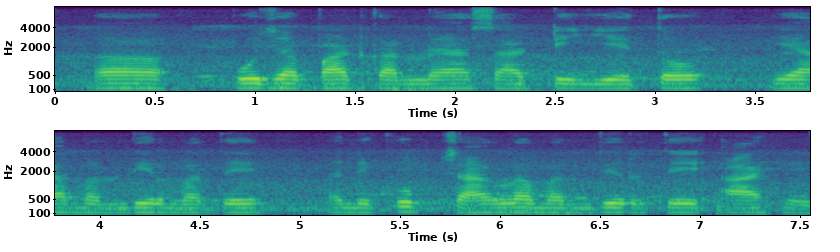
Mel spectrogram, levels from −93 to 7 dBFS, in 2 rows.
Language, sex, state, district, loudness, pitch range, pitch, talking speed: Marathi, male, Maharashtra, Aurangabad, -19 LUFS, 115-120 Hz, 120 Hz, 110 wpm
